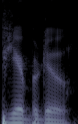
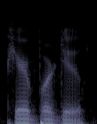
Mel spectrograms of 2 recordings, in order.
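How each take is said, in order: First: The name is pronounced sloppily and inaccurately. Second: The name is pronounced carefully and more accurately. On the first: The speaker calls it wrong. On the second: The speaker calls it right.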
